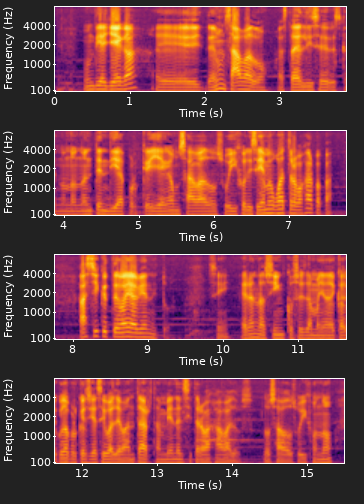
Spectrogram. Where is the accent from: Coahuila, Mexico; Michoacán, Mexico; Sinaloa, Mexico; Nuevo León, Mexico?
Coahuila, Mexico; Ocampo; mi infancia la viví en Ocampo, Coahuila.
